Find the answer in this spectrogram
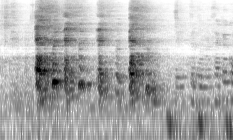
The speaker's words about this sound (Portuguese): Vou tossir de novo. Peraí.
